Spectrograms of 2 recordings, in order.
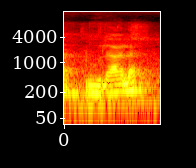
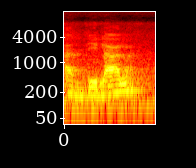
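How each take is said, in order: First: The first syllable has the vowel u. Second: The first syllable has the vowel i. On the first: "bisa dibaca ad-dulalah" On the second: "bisa dibaca ad-dilalah"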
